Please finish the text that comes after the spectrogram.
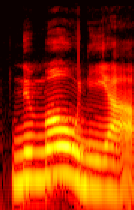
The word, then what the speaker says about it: pneumonia: mortgage on my house the next word is pneumonia but again the letter PE is silent it is an infection of lungs and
